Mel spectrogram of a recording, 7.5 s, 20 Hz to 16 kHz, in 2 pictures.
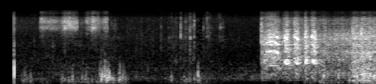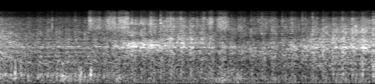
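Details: Honda CBR600F2 after start-up: a fast, uneven rattling knock rides over the idle; cam chain tensioner ruled out, cause unknown, abnormal engine noise.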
